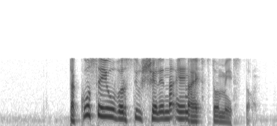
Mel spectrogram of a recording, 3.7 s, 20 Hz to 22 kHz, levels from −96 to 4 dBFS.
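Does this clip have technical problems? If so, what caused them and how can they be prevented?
Yes. From 2.22 to 3.66 s there is repeated packet loss, which gives a robotic sound. Over a dozen short gaps, the longest 61 ms, are patched by stretching the previous sound. Nearly a third of that stretch is filled in this way, so the sound turns choppy. The call itself is narrowband, with nothing above 4 kHz. Prevent this with a steadier network link and a deeper jitter buffer, and add forward error correction where the codec supports it.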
